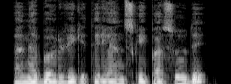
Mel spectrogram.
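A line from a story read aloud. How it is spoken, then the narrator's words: Muttering. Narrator (Russian): пробормотал этот тощий псих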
